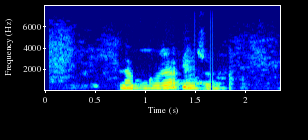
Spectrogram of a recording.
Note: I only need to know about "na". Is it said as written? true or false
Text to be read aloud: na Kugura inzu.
true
